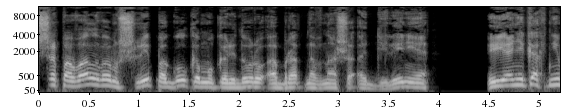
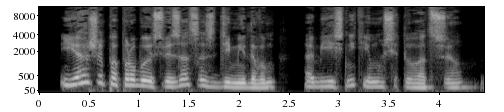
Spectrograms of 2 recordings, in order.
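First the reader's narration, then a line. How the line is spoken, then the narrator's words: Softer tone. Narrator (Russian): добавила она уже более мягким тоном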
